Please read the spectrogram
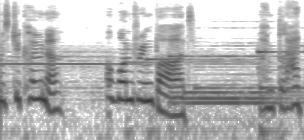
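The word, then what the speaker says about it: Ciaccona: I still don't understand why people have trouble pronouncing her name when it's literally right there. Takona. The start of the 2.2 story. She just tells you how to pronounce her name. She says her name to you.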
